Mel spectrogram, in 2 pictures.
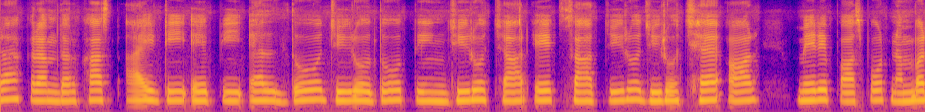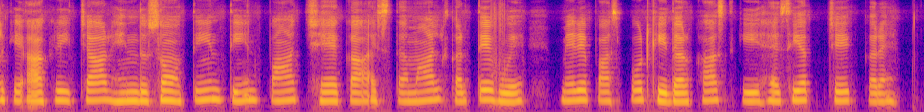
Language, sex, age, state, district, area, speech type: Urdu, female, 18-30, Bihar, Darbhanga, rural, read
